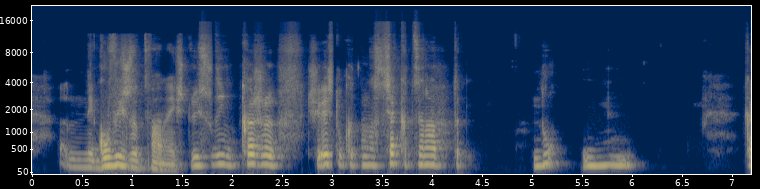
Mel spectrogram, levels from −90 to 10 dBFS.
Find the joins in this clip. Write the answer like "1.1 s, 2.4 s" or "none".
1.8 s, 3.0 s, 3.3 s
